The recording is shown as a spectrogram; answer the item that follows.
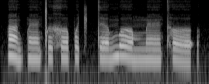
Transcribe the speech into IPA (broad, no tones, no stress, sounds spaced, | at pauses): ã d p ɛ̃ː ǀ ə x ʌ p ʌ t͡ʃ tː ɛ ɐ̯ ŋʷ ʌː mː ɛ̃ː tʰ ʌː ʔ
